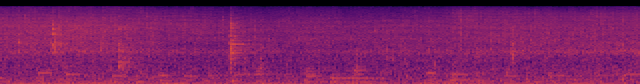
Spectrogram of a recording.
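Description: Bacon fries in oil in a pan with a steady, dense sizzle and occasional faint pops and crackles throughout, with no one speaking.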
